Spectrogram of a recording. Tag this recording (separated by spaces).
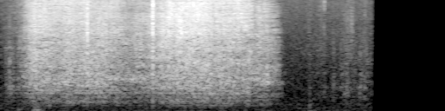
sliding sand cover dig quick-sand pouring pour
